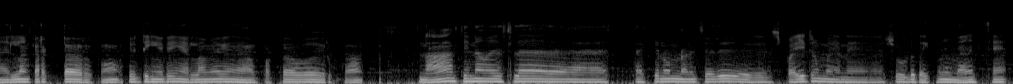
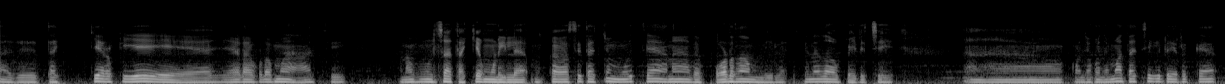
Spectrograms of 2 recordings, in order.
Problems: background sounds at intervals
